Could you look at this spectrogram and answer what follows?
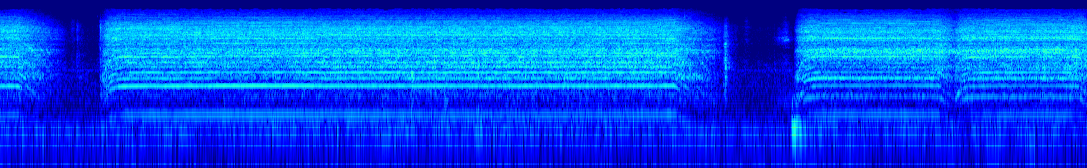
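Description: Small cordless screwdriver's motor whining at a steady pitch as it drives a threaded set screw into a road wheel. It runs in a short burst, then for about six seconds, then twice more briefly near the end.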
